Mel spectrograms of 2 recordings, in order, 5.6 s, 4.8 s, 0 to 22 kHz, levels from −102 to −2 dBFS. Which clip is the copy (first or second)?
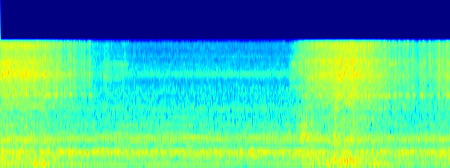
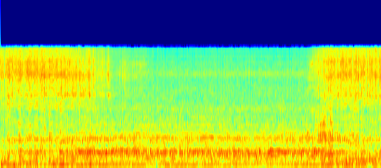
second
